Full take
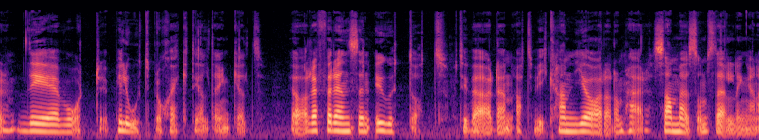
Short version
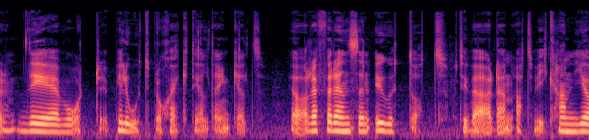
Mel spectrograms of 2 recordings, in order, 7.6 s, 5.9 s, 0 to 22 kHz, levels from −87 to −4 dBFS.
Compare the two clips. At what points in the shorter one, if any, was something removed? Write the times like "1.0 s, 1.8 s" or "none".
none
